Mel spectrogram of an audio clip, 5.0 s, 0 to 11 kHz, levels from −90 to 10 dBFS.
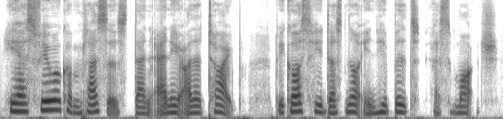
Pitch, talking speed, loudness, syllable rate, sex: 200 Hz, 180 wpm, -20 LUFS, 5.6 syllables/s, female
